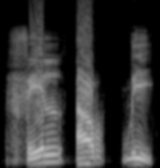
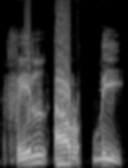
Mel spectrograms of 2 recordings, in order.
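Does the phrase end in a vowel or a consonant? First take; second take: vowel; vowel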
